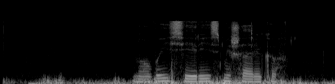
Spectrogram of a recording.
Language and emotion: Russian, neutral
